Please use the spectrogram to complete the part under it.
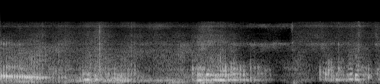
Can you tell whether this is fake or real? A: fake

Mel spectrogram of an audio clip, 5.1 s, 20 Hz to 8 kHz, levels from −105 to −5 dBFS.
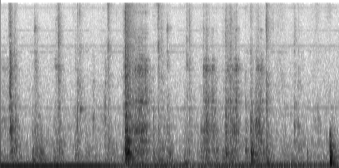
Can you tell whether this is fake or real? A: real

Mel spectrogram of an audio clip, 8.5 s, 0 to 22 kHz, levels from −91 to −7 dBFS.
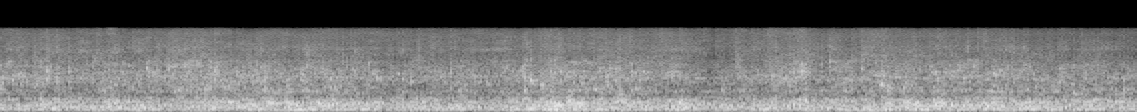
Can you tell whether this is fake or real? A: fake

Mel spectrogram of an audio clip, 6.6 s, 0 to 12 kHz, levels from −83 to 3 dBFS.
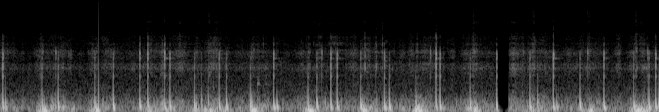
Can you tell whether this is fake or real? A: real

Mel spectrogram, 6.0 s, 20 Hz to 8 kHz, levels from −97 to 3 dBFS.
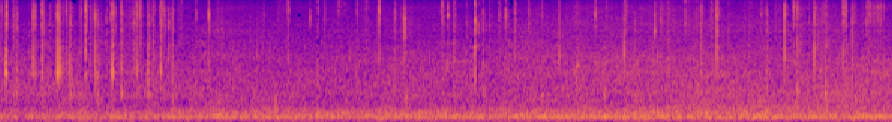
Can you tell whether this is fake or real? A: fake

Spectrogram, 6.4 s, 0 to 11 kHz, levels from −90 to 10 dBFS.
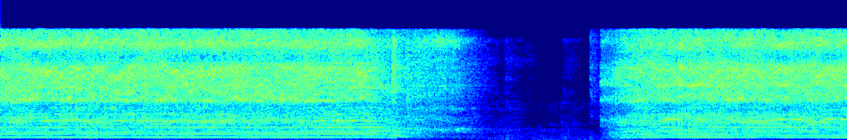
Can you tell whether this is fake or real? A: fake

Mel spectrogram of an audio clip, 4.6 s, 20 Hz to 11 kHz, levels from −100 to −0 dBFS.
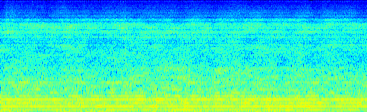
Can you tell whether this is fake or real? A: fake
